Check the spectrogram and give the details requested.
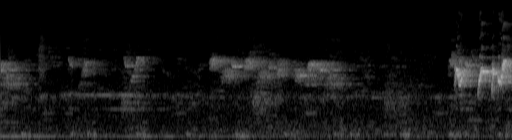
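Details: Red-whiskered bulbul at Suan Phueng, Ratchaburi, singing short warbled phrases, each about a second long, separated by pauses, with a louder, richer burst at the end and faint low knocking underneath.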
